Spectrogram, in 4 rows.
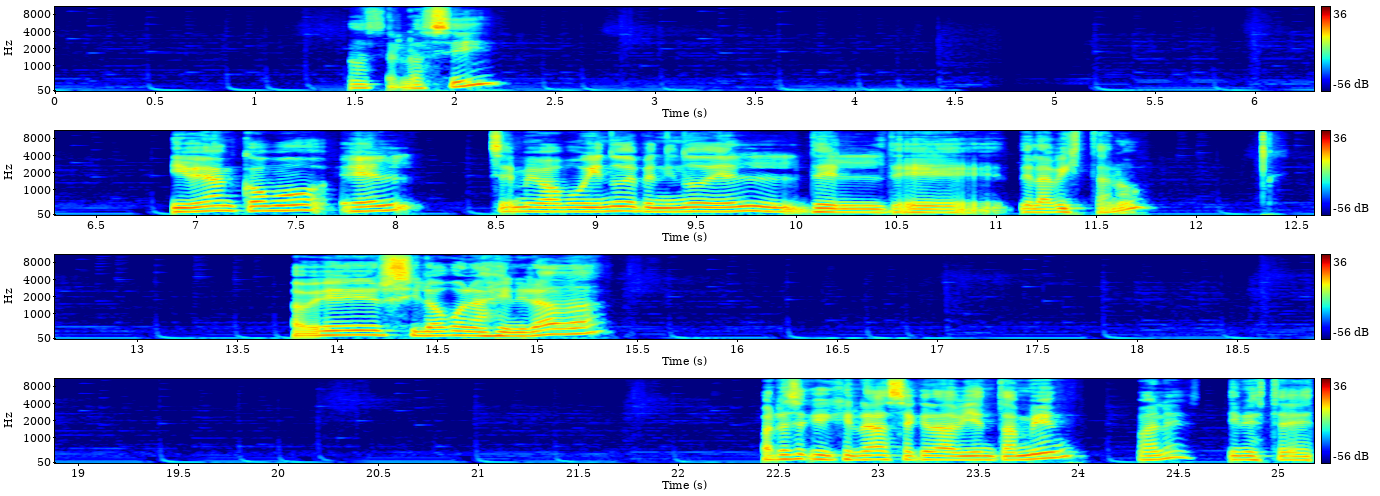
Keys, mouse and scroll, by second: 2.5 middle click, 12.7 middle click, 13.3-13.9 scroll up 5, 13.9 middle click, 14.8 click, 16.3 click, 19.1 middle click.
